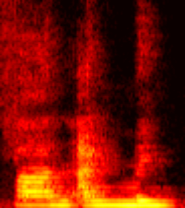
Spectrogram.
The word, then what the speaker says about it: Phan Anh Minh: For example, Phan Anh Minh. Phan Anh Minh. This one is a little bit easy to pronounce because it has no tone at all.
